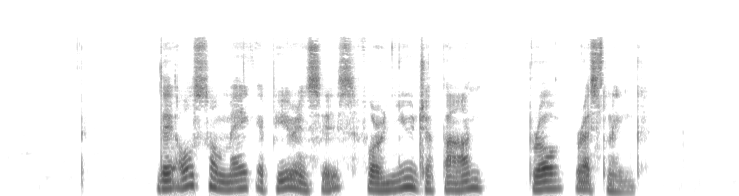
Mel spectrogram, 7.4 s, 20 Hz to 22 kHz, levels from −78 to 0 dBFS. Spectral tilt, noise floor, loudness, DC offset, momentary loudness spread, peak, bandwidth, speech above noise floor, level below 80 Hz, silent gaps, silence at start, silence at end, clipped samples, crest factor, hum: -4.5 dB/octave; -76 dBFS; -31 LUFS; under 0.1%; 10 LU; -12 dBFS; 11.5 kHz; 46 dB; -58 dBFS; none; 1.55 s; 1.05 s; under 0.1%; 20 dB; none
